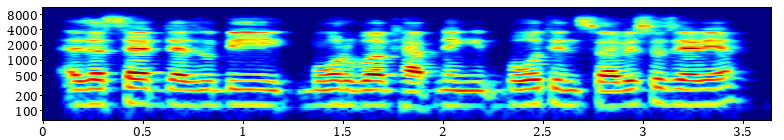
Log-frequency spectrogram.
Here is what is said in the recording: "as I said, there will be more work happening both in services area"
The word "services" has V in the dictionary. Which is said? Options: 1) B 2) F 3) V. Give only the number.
3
